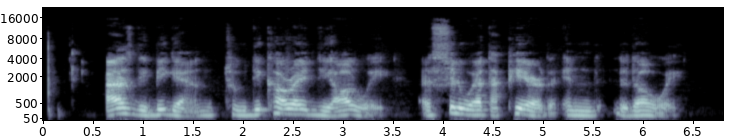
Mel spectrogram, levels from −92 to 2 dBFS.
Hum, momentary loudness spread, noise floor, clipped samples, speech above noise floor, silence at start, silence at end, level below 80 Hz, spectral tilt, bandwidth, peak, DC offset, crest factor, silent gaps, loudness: none; 15 LU; -45 dBFS; under 0.1%; 24 dB; 0.05 s; 0.45 s; -62 dBFS; -5.5 dB/octave; 15.5 kHz; -2 dBFS; under 0.1%; 20 dB; none; -21 LUFS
